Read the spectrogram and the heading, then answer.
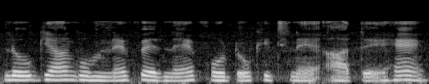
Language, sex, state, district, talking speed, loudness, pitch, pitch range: Hindi, male, Madhya Pradesh, Dhar, 110 wpm, -14 LUFS, 195 Hz, 180-200 Hz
